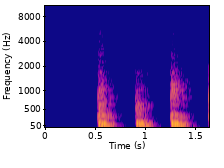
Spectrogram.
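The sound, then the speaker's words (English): Three firm, evenly spaced knocks on a door, low and thudding, each with a short resonant decay, followed by the start of a fourth. “A knock, knock, knock on the door.”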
